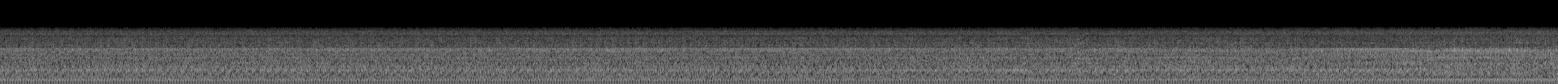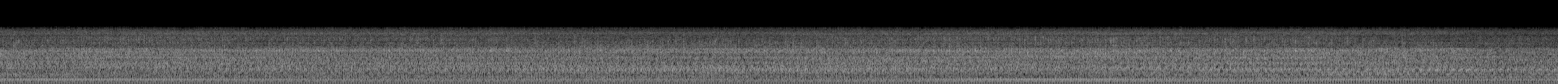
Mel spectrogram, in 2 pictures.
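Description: Compact tractor's engine running steadily while its loader hydraulics raise a dump trailer's bed, growing slightly louder from about halfway through.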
